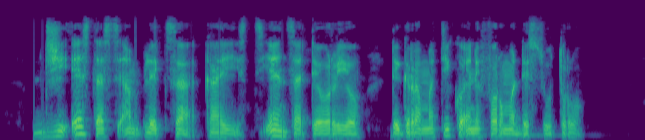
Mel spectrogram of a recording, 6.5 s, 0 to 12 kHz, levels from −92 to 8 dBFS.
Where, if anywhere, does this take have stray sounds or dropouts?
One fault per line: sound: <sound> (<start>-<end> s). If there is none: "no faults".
no faults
